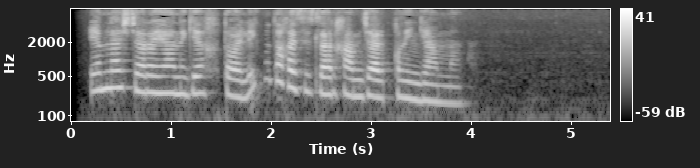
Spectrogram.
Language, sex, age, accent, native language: Uzbek, female, 30-39, Samarqand, Uzbek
